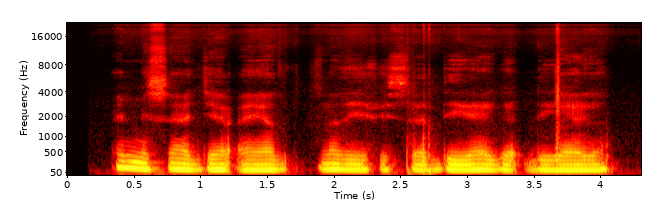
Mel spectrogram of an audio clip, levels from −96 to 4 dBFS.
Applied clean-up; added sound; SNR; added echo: none; none; none; none.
